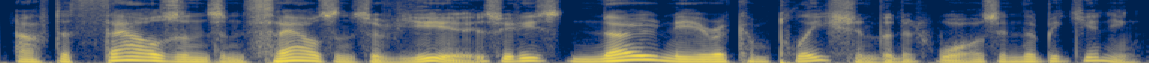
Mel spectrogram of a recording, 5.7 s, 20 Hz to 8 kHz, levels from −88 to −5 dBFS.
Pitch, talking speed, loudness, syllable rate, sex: 110 Hz, 175 wpm, -18 LUFS, 4.5 syllables/s, male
